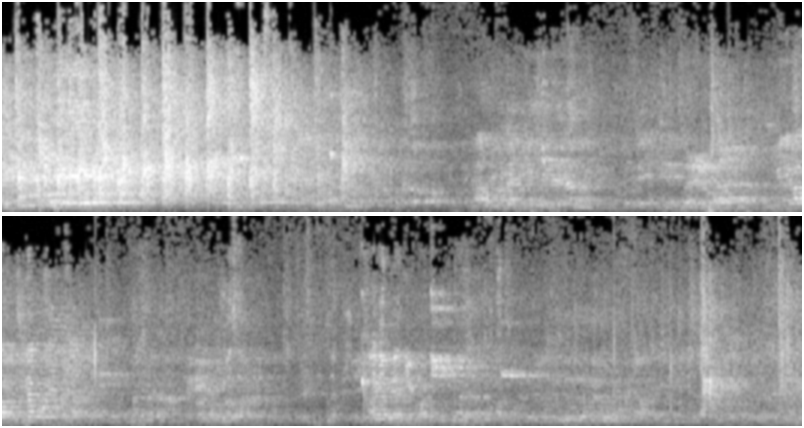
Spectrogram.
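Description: Young men shout and talk loudly across a large echoing hall.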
